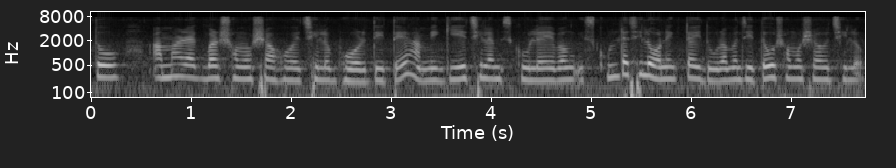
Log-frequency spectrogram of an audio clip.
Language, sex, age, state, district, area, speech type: Bengali, female, 30-45, West Bengal, Jhargram, rural, spontaneous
